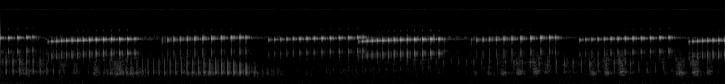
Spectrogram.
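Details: In the rolling dunes of Nebraska's Sandhills in spring, frogs sing at dusk: high, buzzy pulsed trills gently rising in pitch, in near-continuous bursts of about a second from overlapping callers.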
